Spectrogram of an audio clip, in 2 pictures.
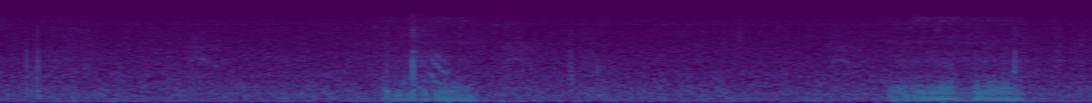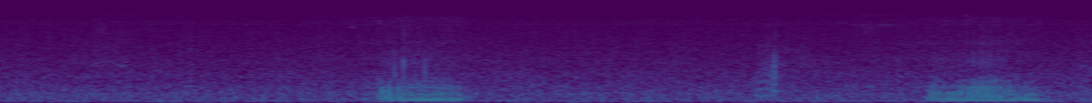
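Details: A litter of five blenheim Cavalier King Charles Spaniel puppies, three weeks old, in a home puppy pen. Four low, raspy, snore-like grunts, roughly every two and a half seconds, with quiet background hiss between them.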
